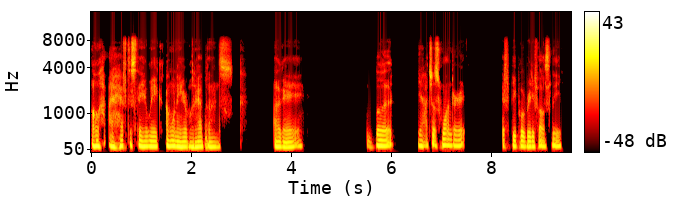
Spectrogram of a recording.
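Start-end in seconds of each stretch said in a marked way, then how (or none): none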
